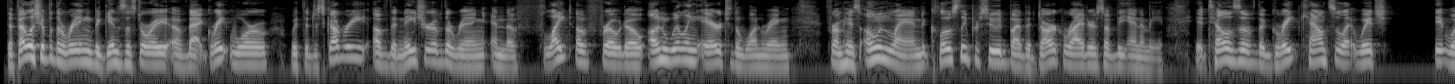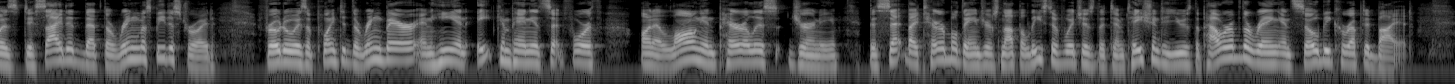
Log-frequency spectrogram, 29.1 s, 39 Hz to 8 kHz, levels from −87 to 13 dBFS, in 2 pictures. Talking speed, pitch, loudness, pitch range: 220 wpm, 145 Hz, -27 LUFS, 130-165 Hz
